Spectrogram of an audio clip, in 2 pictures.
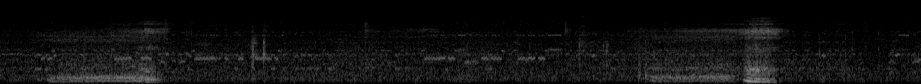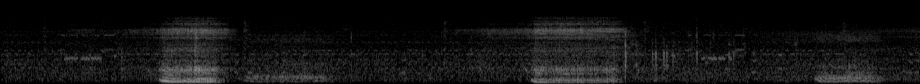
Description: man and dog snoring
